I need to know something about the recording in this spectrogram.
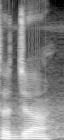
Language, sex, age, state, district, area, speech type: Punjabi, male, 30-45, Punjab, Bathinda, rural, read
